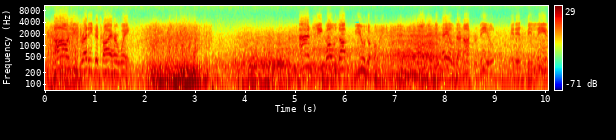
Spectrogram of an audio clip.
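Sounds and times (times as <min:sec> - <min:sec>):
propeller aircraft engines roaring: 0:00.0 - 0:10.0.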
